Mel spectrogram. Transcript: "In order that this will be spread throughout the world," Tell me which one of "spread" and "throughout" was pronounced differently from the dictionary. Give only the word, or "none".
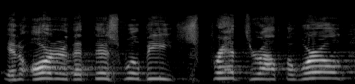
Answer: none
